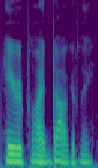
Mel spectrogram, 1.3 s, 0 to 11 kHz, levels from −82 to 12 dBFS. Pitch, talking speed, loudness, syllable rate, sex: 130 Hz, 135 wpm, -17 LUFS, 5.0 syllables/s, female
